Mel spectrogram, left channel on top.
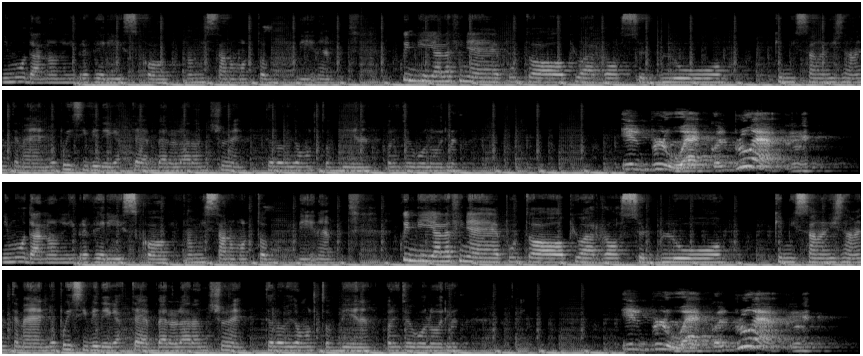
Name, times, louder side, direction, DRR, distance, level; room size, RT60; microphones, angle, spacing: voice 1, 0.0-7.3 7.7-13.2, right 5 dB, 40° right, 0.4 m, -29 dB
sound 1, 0.7-14.8, equal, 35° left, 1.2 m, -29 dB
voice 2, 14.8-16.6, left 2 dB, 70° left, 2.5 m, -25 dB
26.5 x 24.5 x 2.3 m
head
